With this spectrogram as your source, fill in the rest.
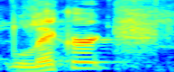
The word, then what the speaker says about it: Likert: called the Likert scale, Rensis Likert, or how he pronounced it, Likert.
